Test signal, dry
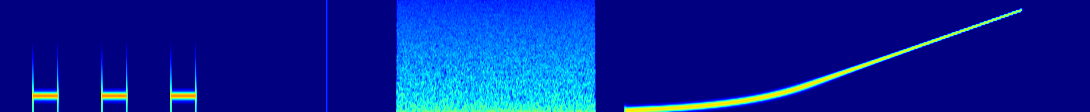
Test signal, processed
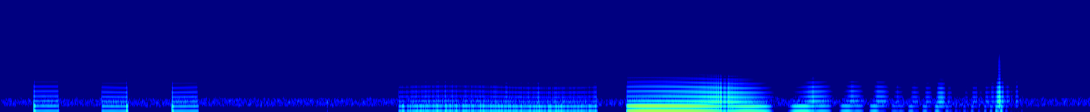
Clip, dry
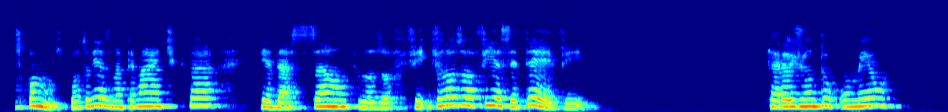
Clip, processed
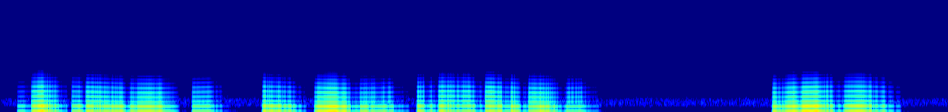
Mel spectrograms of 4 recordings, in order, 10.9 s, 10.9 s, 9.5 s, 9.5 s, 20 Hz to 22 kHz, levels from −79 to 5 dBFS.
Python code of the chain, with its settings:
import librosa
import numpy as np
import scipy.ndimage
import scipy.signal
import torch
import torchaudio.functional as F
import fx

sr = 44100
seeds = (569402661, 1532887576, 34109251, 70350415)

y = fx.bit_reversed(x, sr, seeds[0], block=64)
y = scipy.signal.sosfilt(scipy.signal.cheby1(6, 1.0, 760.0, 'lowpass', fs=sr, output='sos'), y)
y = fx.vocoder(y, sr, bands=4, carrier='square', carrier_hz=82.7)
y = fx.vibrato(y, sr, rate_hz=0.5, depth_cents=56.0)
y = fx.dmg_noise_band(y, sr, seeds[1], low_hz=260.0, high_hz=490.0, level_db=-62.0)
y = y * 10.0 ** (-6.5 / 20.0)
